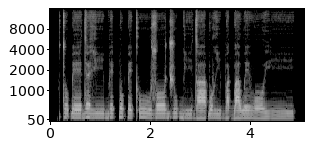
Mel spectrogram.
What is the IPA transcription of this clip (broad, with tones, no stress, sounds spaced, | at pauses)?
t ʊ˨ ɓ eː˨ d ɛ˦˨ ɣ iː˨ b e˦ k͡p o˦ k͡p e˨˦ kʼ uː˦˨ z oː˦ d͡ʒ u˦ ɡ͡b iː˨ d aː˨ ɓ o˦ ɣ i˨ b a˨ ɡ͡b a˦ w e˦ β oː˨ j iː˨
